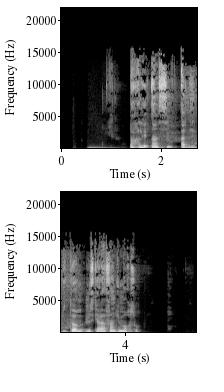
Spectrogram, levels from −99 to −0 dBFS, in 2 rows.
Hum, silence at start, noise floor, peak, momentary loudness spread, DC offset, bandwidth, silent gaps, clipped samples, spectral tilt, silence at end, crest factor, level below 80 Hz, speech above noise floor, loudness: none; 0.55 s; -50 dBFS; 0 dBFS; 12 LU; under 0.1%; 16 kHz; none; under 0.1%; -4.5 dB/octave; 1.15 s; 24 dB; -50 dBFS; 29 dB; -20 LUFS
